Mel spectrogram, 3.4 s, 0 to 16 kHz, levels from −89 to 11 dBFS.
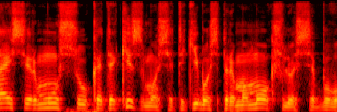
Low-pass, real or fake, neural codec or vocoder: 14.4 kHz; real; none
